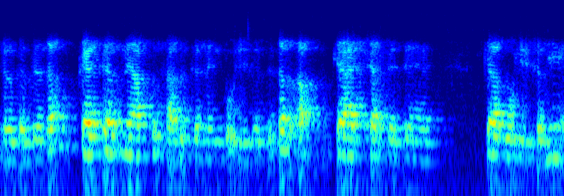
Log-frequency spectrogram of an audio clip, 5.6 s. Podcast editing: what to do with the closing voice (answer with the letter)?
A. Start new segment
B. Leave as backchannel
A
